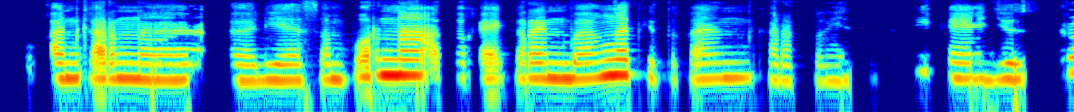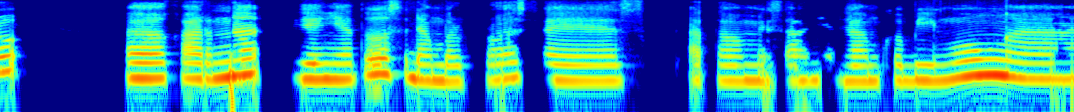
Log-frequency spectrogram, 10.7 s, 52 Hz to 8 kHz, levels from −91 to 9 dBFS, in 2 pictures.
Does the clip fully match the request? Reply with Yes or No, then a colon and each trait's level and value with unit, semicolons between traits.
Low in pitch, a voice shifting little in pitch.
No: high, 230 Hz; narrow, 1.8 semitones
